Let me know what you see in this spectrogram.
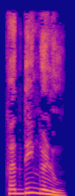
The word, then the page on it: ಕದ್ದಿಂಗಳು: kaddiŋgaḷu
